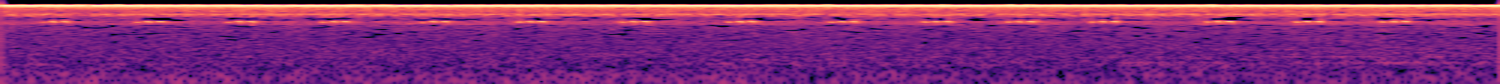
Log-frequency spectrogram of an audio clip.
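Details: Crickets in a summer countryside wheat field, short bright chirps repeated steadily about every third of a second, over a soft low rumble of light breeze.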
